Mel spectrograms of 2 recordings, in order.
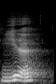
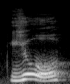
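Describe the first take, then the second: First: The word is said in its reduced weak form. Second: The word is said in its full strong form.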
